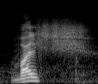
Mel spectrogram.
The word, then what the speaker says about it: Walch: And I'm joined by Richard, and I'm going to say it correctly now, Walch from Close.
